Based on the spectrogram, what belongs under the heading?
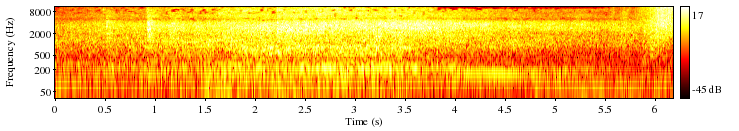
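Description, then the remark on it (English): A flagged-down bus rumbles as it pulls up to a stop, its steady engine drone and broad road hiss swelling slightly before easing off, with no voices heard. “I couldn't see walking 3 blocks, so I decided to flag down a bus.”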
